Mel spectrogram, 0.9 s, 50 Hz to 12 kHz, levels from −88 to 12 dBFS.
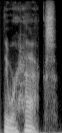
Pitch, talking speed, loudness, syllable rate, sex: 95 Hz, 190 wpm, -16 LUFS, 5.3 syllables/s, male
